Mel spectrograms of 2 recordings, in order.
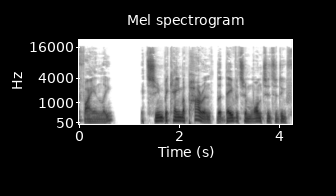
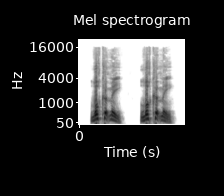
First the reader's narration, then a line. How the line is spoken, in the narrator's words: started shouting at me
